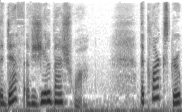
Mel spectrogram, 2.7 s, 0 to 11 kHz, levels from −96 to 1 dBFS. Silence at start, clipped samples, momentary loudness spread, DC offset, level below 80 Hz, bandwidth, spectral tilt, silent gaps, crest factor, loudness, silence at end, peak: 0 s; under 0.1%; 22 LU; under 0.1%; -42 dBFS; 10.5 kHz; -5.5 dB/octave; none; 16 dB; -24 LUFS; 0 s; -10 dBFS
